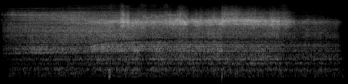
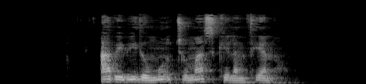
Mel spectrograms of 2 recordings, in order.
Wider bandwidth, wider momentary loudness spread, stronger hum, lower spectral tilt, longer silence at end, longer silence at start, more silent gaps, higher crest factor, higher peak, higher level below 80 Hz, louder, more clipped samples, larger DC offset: first, over 20 kHz vs 11.5 kHz; first, 12 LU vs 8 LU; neither; second, 6.5 dB/octave vs -3.5 dB/octave; second, 0.1 s vs 0.8 s; second, 0 s vs 1 s; neither; second, 18 dB vs 24 dB; second, -8 dBFS vs -4 dBFS; second, under -90 dBFS vs -56 dBFS; about the same, -23 LUFS vs -25 LUFS; neither; neither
